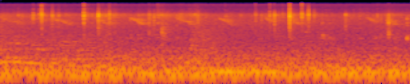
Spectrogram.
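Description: Young zebra dove (perkutut) chick feeding from a hand-held feeding cloth: several short, high, squeaky peeps that fall in pitch, with light clicks of its pecking.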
